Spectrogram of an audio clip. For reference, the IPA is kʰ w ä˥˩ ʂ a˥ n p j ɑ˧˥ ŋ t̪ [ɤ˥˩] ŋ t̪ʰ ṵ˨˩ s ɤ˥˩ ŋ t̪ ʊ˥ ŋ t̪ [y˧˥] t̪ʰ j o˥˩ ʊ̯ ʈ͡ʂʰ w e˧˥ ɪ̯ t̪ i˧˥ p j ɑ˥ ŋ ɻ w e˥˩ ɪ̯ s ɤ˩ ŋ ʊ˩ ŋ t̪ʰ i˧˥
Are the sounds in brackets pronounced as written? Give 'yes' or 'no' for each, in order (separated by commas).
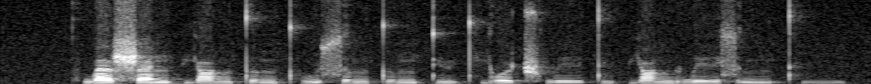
yes, no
